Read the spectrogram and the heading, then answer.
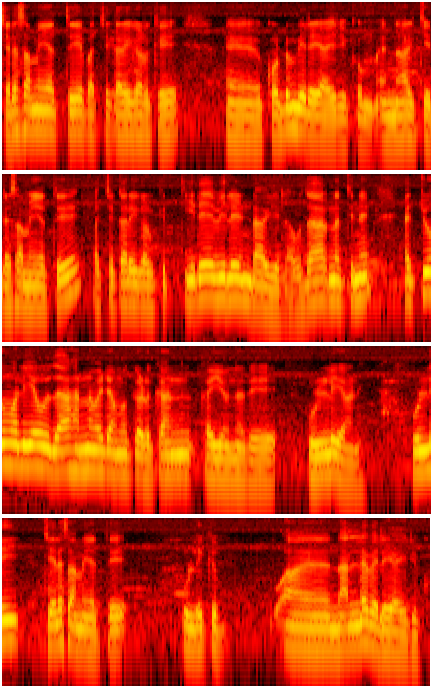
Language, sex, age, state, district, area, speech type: Malayalam, male, 18-30, Kerala, Kozhikode, rural, spontaneous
